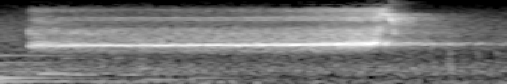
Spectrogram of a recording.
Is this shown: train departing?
no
